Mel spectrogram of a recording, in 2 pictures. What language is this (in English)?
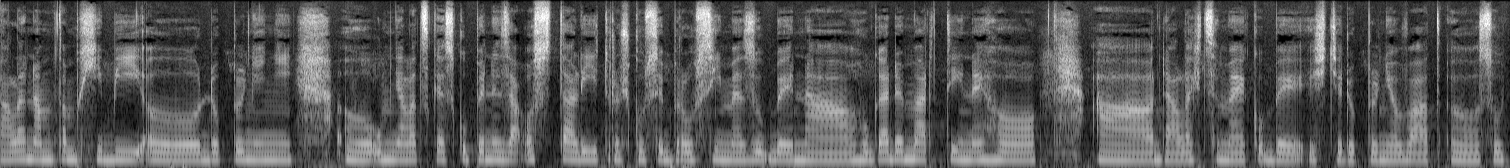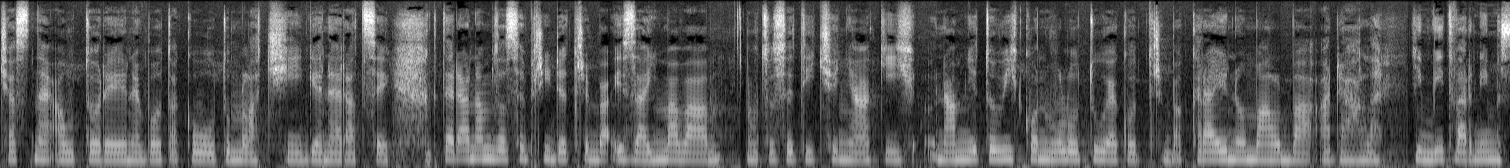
Czech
